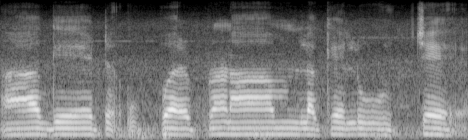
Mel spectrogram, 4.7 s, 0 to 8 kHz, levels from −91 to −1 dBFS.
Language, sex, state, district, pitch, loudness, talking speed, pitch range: Gujarati, male, Gujarat, Gandhinagar, 130 Hz, -16 LUFS, 75 wpm, 120-130 Hz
